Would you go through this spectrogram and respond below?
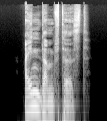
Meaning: inflection of eindampfen: 1. second-person singular dependent preterite 2. second-person singular dependent subjunctive II
- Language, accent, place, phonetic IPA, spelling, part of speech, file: German, Germany, Berlin, [ˈaɪ̯nˌdamp͡ftəst], eindampftest, verb, De-eindampftest.ogg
